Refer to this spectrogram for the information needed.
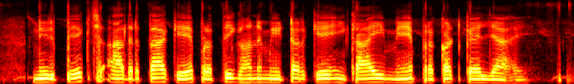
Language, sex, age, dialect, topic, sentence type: Magahi, male, 18-24, Western, agriculture, statement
